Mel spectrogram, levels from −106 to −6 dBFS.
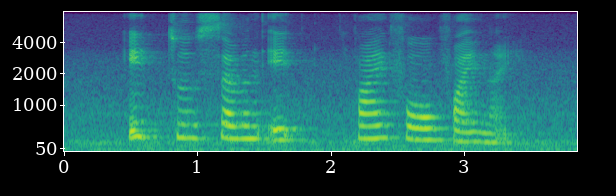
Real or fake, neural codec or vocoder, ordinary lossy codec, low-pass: real; none; none; none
